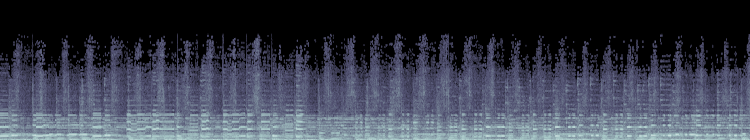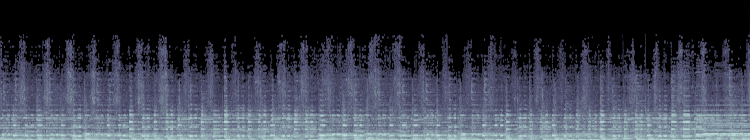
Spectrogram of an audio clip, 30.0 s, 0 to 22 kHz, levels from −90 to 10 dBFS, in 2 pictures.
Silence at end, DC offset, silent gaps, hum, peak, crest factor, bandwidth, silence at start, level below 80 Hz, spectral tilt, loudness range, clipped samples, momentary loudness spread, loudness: 0 s; under 0.1%; none; none; 0 dBFS; 14 dB; 15.5 kHz; 0 s; -22 dBFS; -5 dB/octave; 2 LU; under 0.1%; 4 LU; -14 LUFS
